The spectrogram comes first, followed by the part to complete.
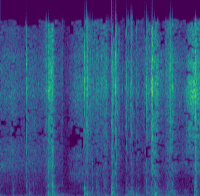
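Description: Irregular taps and knocks as a yellow peacock bass is handled and picked up off the hard plastic deck of a kayak.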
